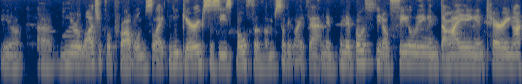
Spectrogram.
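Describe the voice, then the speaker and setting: A woman talks at a moderate pace with a very deep, low pitch. Music plays in the background. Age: 70s. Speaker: health podcast host. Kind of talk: casual chat.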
